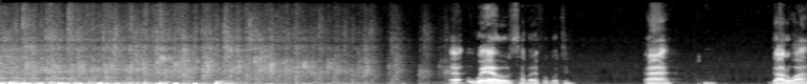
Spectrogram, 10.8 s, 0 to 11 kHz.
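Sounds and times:
crowd applause: 0.0s - 6.0s
speech: 6.0s - 7.8s, 8.6s - 9.6s, 10.3s - 10.7s.

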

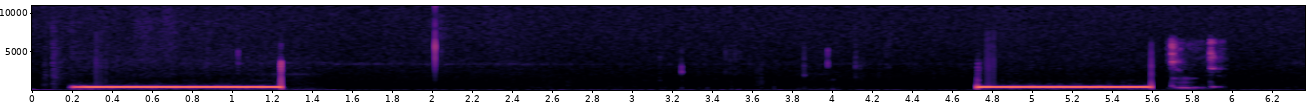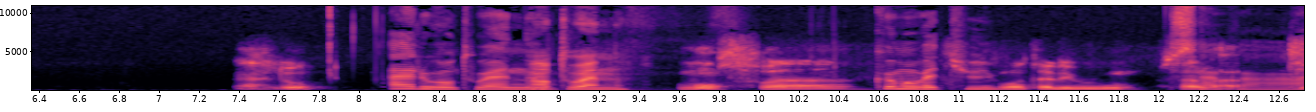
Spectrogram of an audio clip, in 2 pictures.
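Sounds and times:
outgoing phone call ringing tone: 0.2s - 1.3s, 4.8s - 5.6s
speech: 7.6s - 12.7s.

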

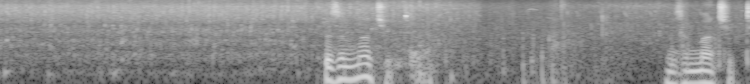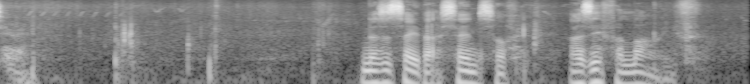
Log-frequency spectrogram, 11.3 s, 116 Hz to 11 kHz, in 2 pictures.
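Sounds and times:
water trickling and pouring gently over rocks in a small stream: 0.0s - 6.3s
speech: 2.5s - 3.5s, 5.0s - 6.1s, 8.4s - 11.0s.

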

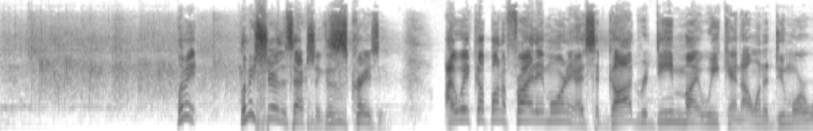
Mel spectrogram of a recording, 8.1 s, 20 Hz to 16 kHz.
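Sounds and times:
audience applauding: 0.0s - 3.4s
speech: 1.8s - 8.1s.

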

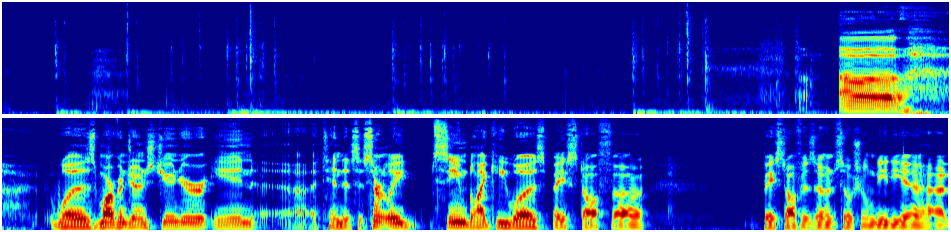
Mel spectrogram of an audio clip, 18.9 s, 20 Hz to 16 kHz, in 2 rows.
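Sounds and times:
typing on a computer keyboard: 0.5s - 5.2s, 6.3s - 7.8s
speech: 8.4s - 9.3s, 10.0s - 16.1s, 17.1s - 18.9s.

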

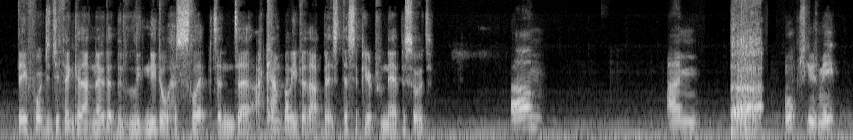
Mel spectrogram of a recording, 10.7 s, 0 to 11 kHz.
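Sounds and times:
speech: 0.2s - 5.5s, 6.4s - 6.9s, 8.4s - 10.6s
loud belch: 9.2s - 9.6s
throaty vocal bursts: 9.2s - 9.6s.

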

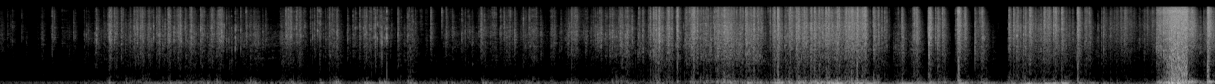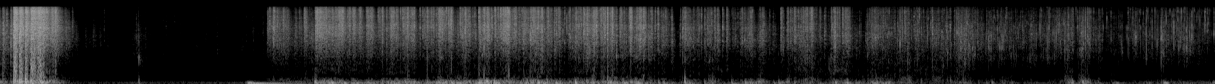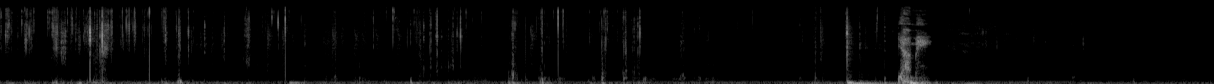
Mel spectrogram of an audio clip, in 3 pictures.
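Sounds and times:
tin foil crinkled and handled: 0.0s - 34.7s.

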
